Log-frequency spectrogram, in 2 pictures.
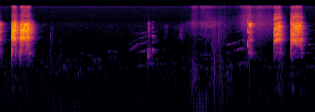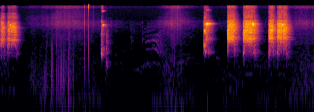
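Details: Black francolin (Kala Teetar) calling: a lone harsh rasping note, then after a pause a rhythmic phrase of three grating notes, a single sharp note, and another three-note harsh phrase near the end.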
